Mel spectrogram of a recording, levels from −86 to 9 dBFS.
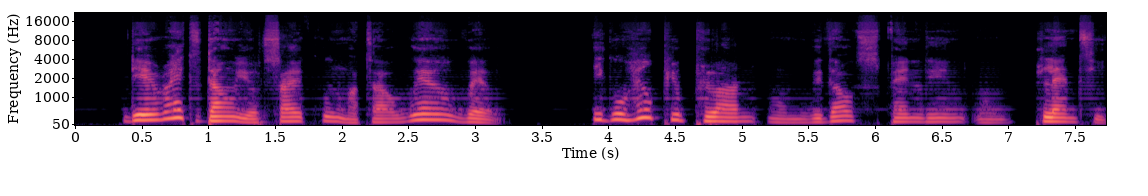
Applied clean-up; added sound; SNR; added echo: neural mask model DeepFilterNet 3.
